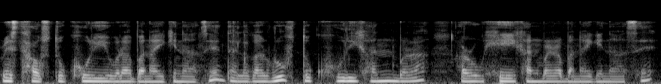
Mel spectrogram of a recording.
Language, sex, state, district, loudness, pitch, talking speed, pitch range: Nagamese, male, Nagaland, Kohima, -20 LUFS, 140 Hz, 220 wpm, 130-155 Hz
